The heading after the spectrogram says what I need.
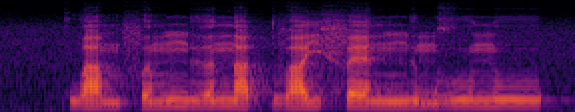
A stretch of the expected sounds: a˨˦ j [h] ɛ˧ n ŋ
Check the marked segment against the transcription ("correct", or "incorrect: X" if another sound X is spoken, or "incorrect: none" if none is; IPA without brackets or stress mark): incorrect: f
